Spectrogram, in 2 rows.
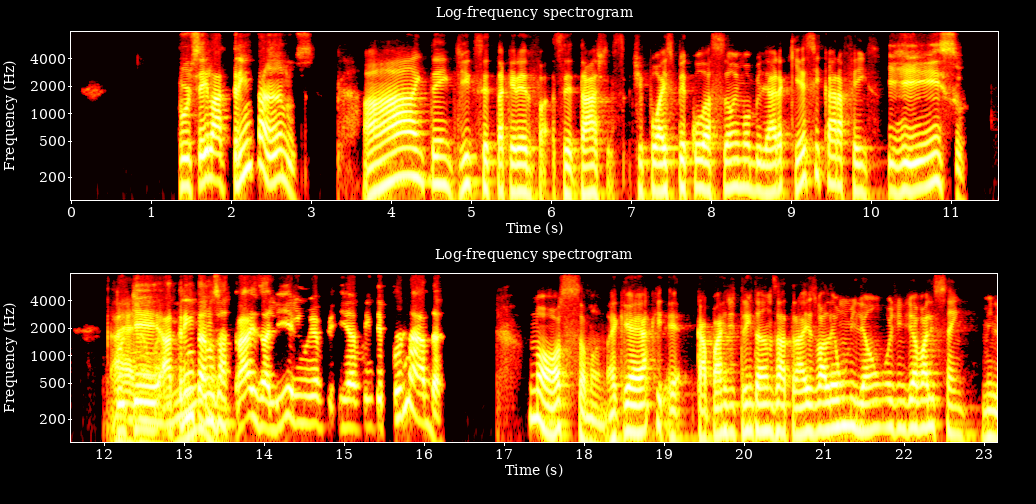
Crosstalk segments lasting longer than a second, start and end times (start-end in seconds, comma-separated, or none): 12.1-13.7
